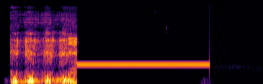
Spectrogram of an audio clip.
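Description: A steady, high-pitched censor bleep holds one unwavering tone for about a second and cuts off abruptly with a small click. It follows a short burst of muffled, voice-like sound.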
